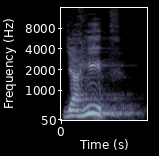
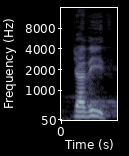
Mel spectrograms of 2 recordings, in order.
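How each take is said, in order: First: "Yahid" with a breathy h in the middle, rising at the end; corrected Hebrew "Yahid", h sound in the middle; corrected reading. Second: "Yadid" with a d in the middle, said by mistake; "Yadid", the slip before the correction; wrong reading. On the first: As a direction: carefully say "Yahid", ya-HEED with an h. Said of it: "Yahid es". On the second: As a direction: misread "Yadid", d sound in the middle. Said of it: "No, perdón, al revés". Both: Shown as a demonstration.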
